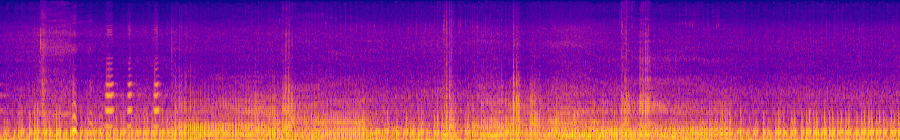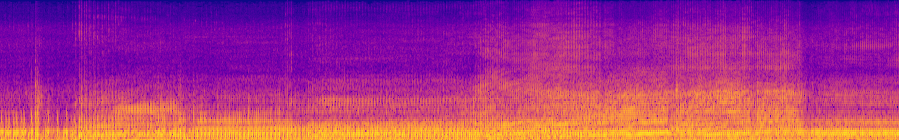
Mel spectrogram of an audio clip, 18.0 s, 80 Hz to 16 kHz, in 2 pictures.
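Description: KTM 790 Duke's parallel-twin engine through a loud Austin Racing aftermarket exhaust, pulling away and accelerating through the gears. The pitch climbs about halfway through and again near the end as it revs out.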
